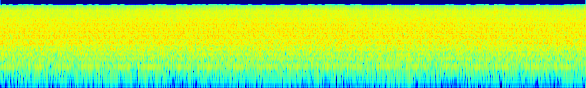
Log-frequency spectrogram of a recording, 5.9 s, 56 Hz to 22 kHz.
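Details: Suzuki G16B 16-valve (Geo Tracker) engine at 133,000, idling warmed up after valve lash adjustment: an even, steady idle under heavy hiss with no top-end ticking or tapping; the valves sound properly set.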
